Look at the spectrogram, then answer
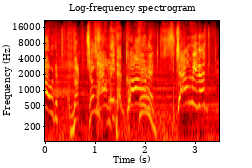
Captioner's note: shouting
